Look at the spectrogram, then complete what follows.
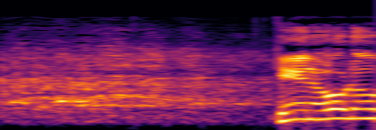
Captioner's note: audience laughing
